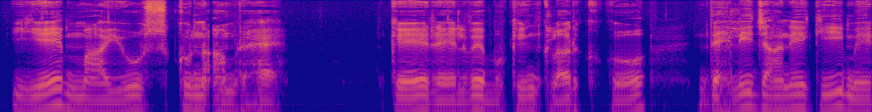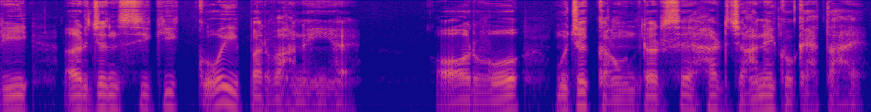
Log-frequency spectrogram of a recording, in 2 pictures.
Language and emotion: Urdu, sad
